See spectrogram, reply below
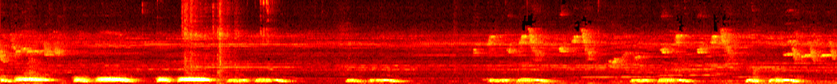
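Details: Spotted dove from a breeding facility cooing in a long run: loud low hollow coos early, then softer paired coos after a pause, with a brief clatter and faint high twittering from other birds.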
